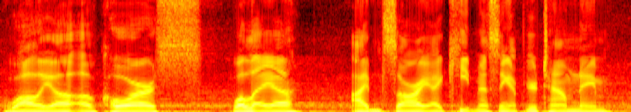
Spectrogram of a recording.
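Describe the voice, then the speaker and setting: A man giving lively live commentary at a model car race for a stream, chatty and reading out viewer comments. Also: mid-range voice, measured pace, slight background noise. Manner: chatty, energetic, reads out viewer chat.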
